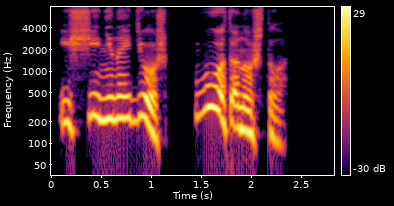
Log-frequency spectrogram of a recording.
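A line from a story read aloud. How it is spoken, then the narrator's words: Joyful cursing. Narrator (Russian): радостно чертыхнулся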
